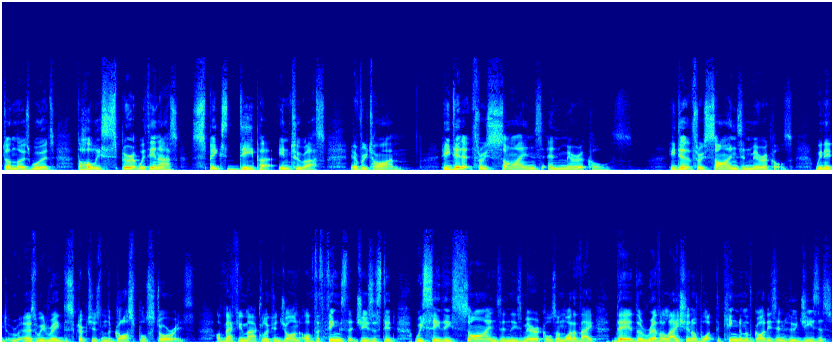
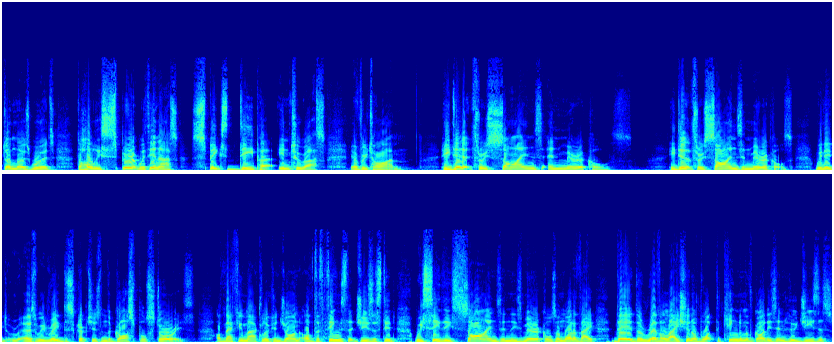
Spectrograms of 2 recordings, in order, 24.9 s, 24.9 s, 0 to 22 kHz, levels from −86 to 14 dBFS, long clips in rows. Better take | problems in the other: first | distortion; slight; 10 dB below the speech

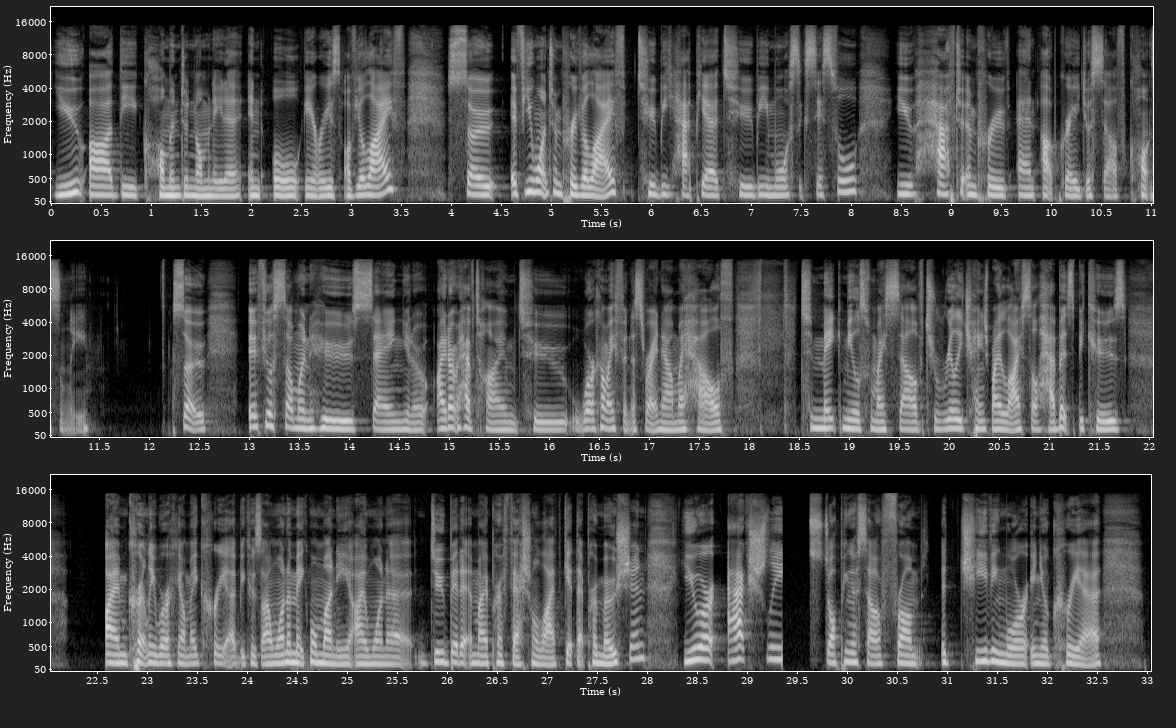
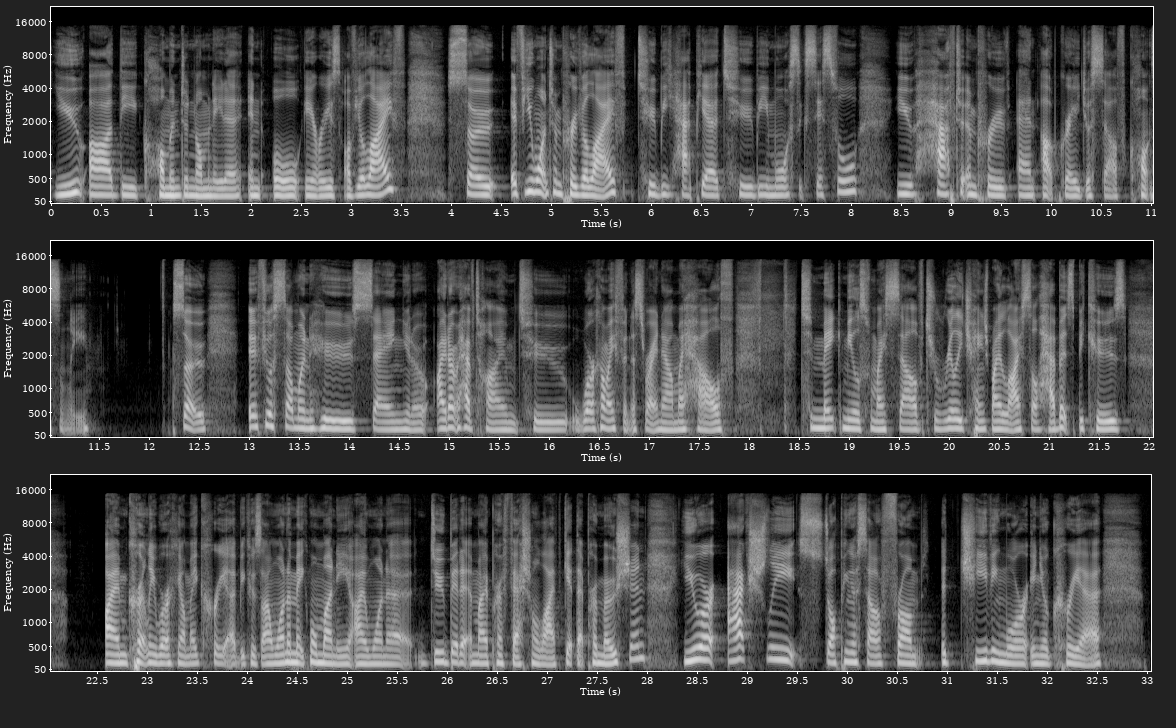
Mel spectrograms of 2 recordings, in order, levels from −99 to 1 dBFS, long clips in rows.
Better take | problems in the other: second | audio cutting out; at 29 s

